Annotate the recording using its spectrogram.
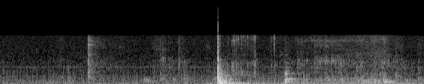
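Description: Handling noise over low room tone: a faint click, then a sharp knock about two seconds in and a duller thump just after, while a razor blade finishes trimming soft body filler along a car door edge and the camera is moved.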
